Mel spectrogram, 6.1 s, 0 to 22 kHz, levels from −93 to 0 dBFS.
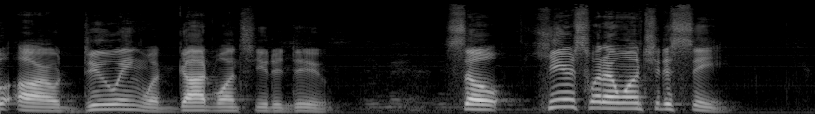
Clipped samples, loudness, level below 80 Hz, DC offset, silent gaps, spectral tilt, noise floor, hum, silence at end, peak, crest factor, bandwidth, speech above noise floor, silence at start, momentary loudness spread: under 0.1%; -30 LUFS; -80 dBFS; under 0.1%; none; -5 dB/octave; -75 dBFS; none; 0.7 s; -12 dBFS; 20 dB; 18.5 kHz; 45 dB; 0 s; 16 LU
